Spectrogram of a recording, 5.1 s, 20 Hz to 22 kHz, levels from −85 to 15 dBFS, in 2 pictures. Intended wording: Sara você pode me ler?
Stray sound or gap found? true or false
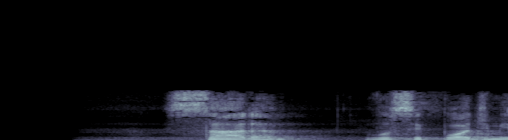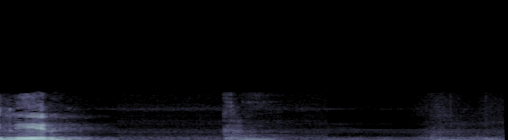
true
